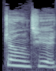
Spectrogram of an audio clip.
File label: "zhèngquè", Chinese; correct; proper; 正确 (正確)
